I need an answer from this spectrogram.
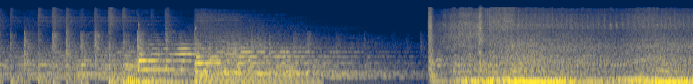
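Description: Engine of a driverless car starting and running, a low steady rumble that takes over after a stretch of tonal sounds and a brief dip in loudness, with no voices.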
